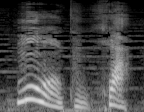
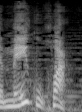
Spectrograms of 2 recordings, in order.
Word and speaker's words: 没骨画: 节目的下半时段我们依然给大家准备了一道题目啊，在中国的传统书画中有一种画作叫墨骨画，这个墨就是没有的没，它是多音字啊，就是简单的理解没骨画，墨骨画。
